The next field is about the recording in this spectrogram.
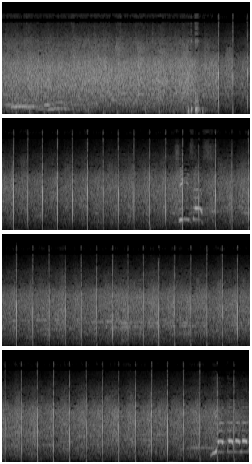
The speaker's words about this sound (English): Give the Lord one more good hand clap of praise.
